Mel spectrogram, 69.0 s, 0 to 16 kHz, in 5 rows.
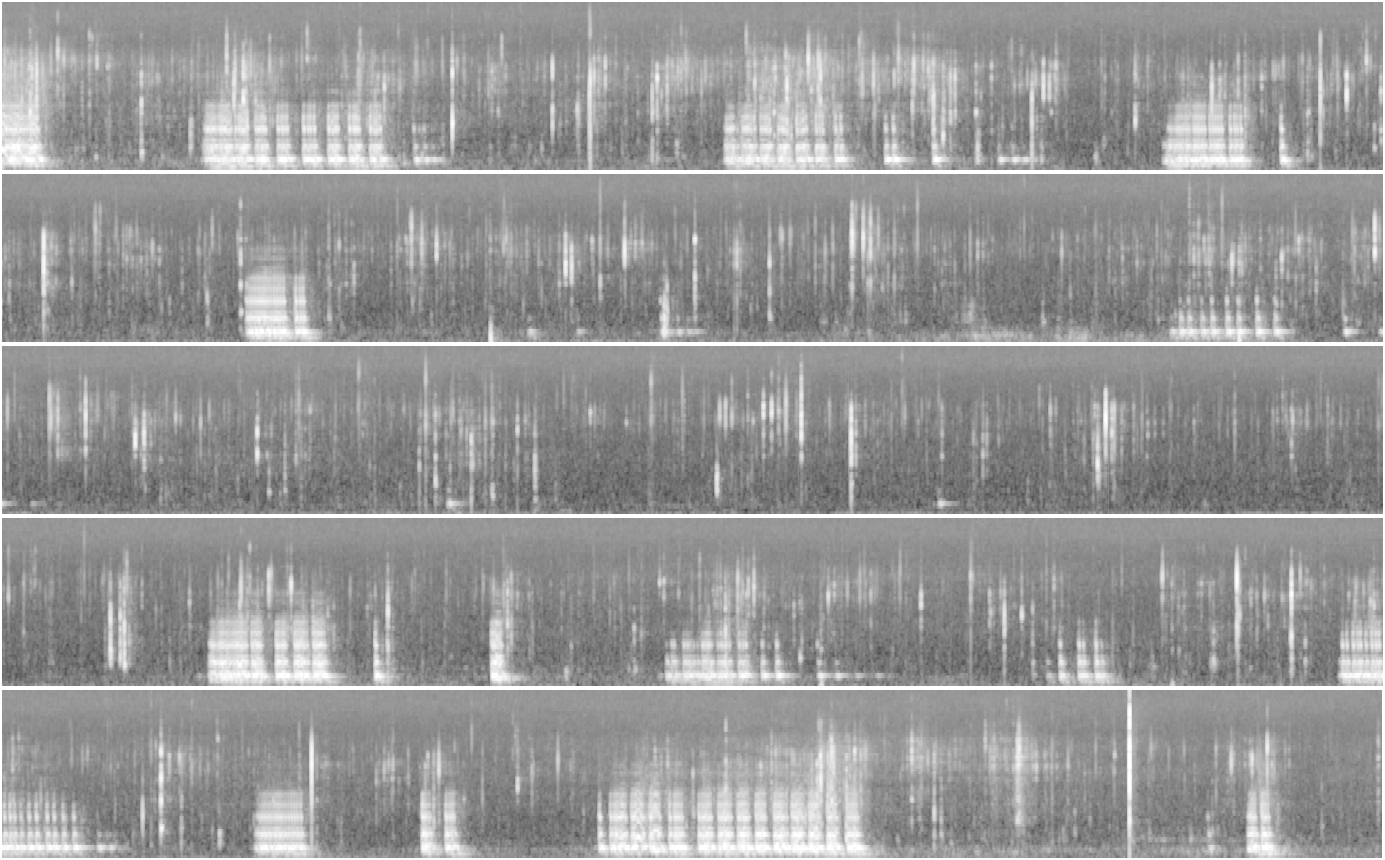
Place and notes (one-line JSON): {"title": "Lithuania, Utena, moaning tree and ants", "date": "2011-09-15 16:20:00", "description": "contact microphones put into earth near the pine tree...", "latitude": "55.52", "longitude": "25.60", "altitude": "116", "timezone": "Europe/Vilnius"}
